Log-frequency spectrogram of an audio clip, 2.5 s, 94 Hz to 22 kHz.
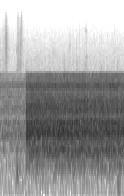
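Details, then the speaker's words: Radio receiver with A&H 12 V 4 A switch-mode pulse repair charger on sealed lead-acid battery unplugged; plain even hiss with no pulsing or buzz, only normal background noise once the interference source is off. "and now I'll unplug it again and all you're getting now with it unplugged as a little background [Applause] noise"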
